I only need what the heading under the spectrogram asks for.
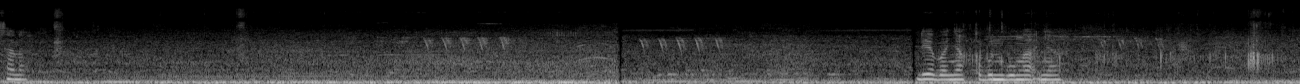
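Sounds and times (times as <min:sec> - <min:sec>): bird chirping: 0:03.8 - 0:07.5.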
